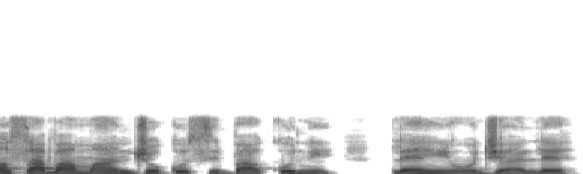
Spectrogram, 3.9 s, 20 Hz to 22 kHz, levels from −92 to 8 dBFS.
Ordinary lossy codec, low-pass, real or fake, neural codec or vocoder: none; 7.2 kHz; real; none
